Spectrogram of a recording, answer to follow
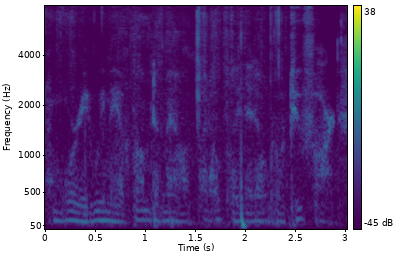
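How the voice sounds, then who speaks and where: A man is whispering. His words come out in a whisper. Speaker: hunter and outdoor vlogger. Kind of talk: outdoor vlog narration. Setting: outdoors in the backcountry.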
